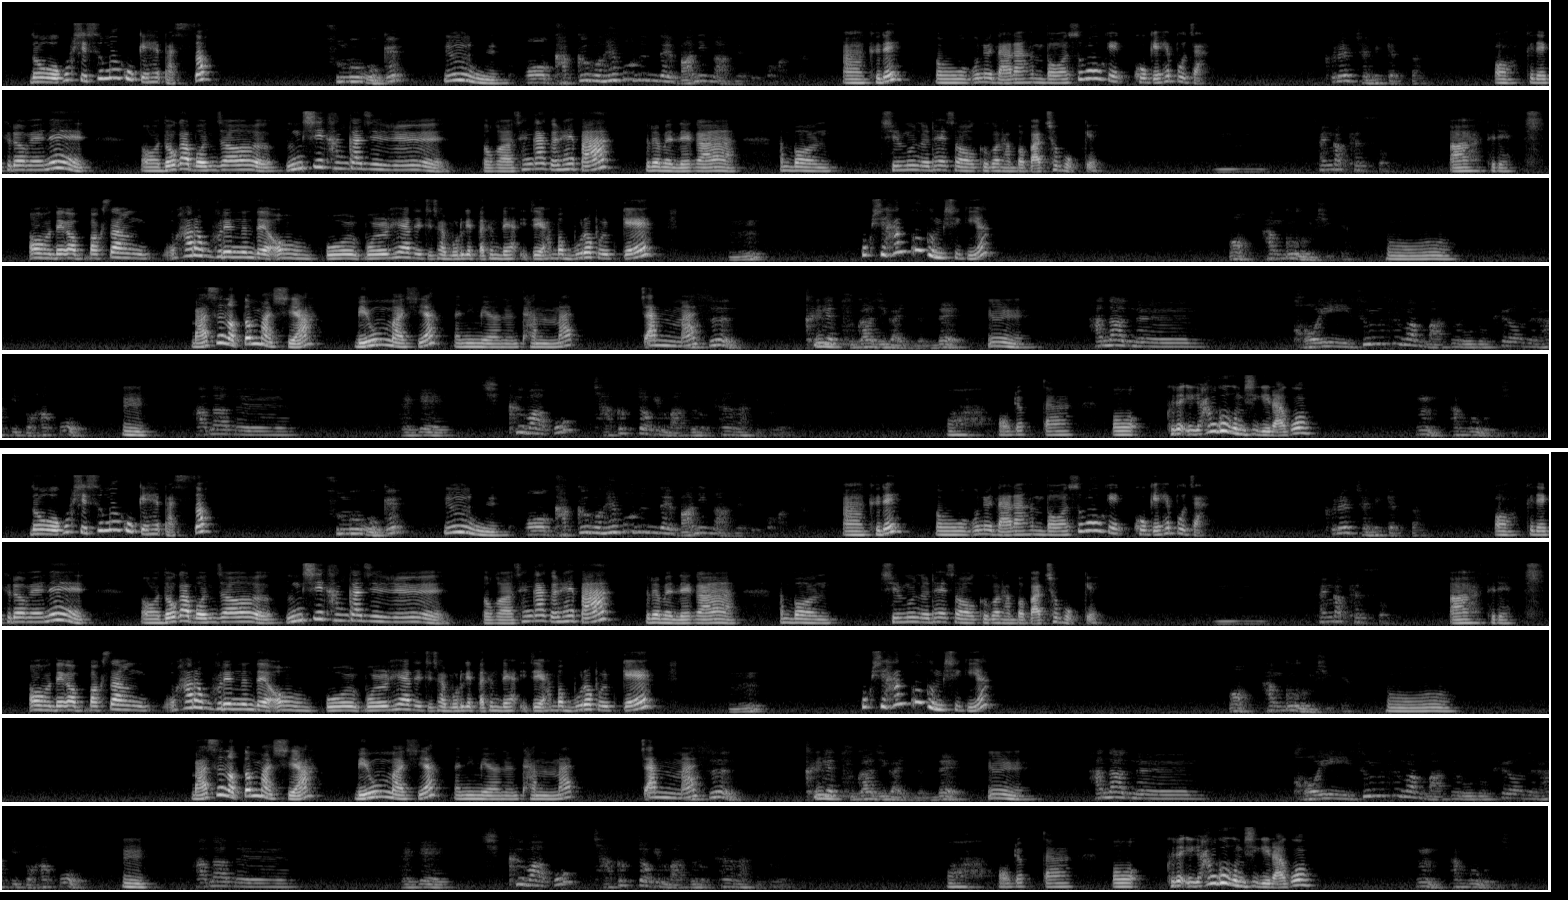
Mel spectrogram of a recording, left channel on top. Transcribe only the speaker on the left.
스무고개?
어, 가끔은 해보는데 많이는 안 해본 것 같다.
그래, 재밌겠다.
음, 생각했어.
음?
어, 한국 음식이야.
맛은 크게
두 가지가 있는데,
하나는 거의 슴슴한 맛으로도 표현을 하기도 하고,
하나는 되게 시큼하고 자극적인 맛으로 표현하기도 해.
응, 한국 음식.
